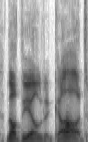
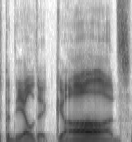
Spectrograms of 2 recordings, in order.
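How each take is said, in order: First: Said in the usual way. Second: "Gods" stretched out slow and low; mock-grand slow emphasis on "Gods"; drawn-out stress on Gods. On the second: Shown as a demonstration. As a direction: lower and drag the word "Gods".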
